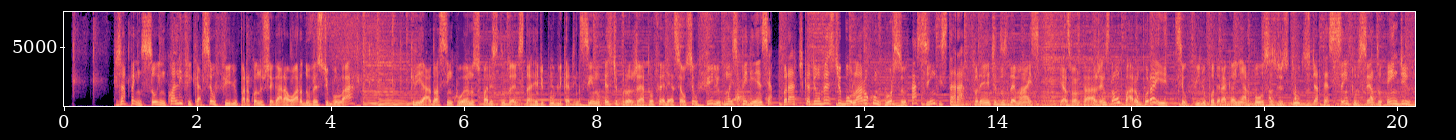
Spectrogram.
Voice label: spot; Mundial Cursos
